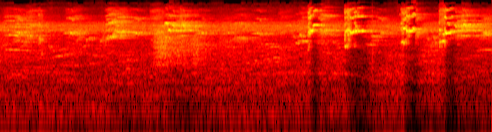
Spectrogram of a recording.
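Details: Group of rosy-faced lovebirds in Mysore Zoo giving shrill, high chattering, with several sharp, squeaky chirps bursting out near the end over a steady background twitter.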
